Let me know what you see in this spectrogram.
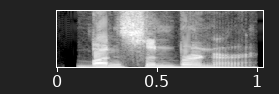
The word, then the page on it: Bunsen burner: American English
